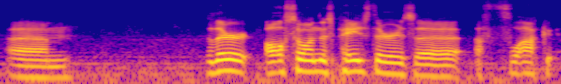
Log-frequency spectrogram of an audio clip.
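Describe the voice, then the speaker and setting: A man with a slightly high voice narrates a tabletop role-playing game as game master. He talks slowly and haltingly, often pausing to find the right word as he describes things. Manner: halting, searching for words as they describe.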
